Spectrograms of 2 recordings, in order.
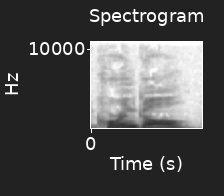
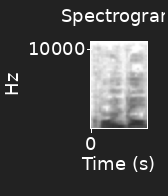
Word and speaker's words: Korengal: combat team making five trips five to the corang am I pronouncing that correctly that's right cornal Valley of Eastern Afghanistan a location that saw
